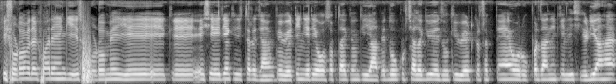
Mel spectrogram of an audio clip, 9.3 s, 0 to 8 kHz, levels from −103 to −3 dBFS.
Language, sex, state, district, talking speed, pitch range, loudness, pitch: Hindi, female, Rajasthan, Bikaner, 290 wpm, 170-180 Hz, -15 LUFS, 175 Hz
